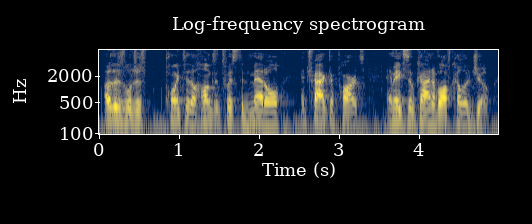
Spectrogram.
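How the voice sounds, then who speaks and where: A hoarse woman hosting a daily car news show, reading scripted news with jokey deadpan asides. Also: sits low, fairly quick, soft background music. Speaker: host.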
